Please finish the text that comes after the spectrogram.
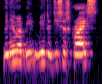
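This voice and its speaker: A man from Nepal with a Nepali accent, giving a personal testimony in halting English with many fillers. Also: high voice, sing-song, distant mic. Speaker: church member giving testimony.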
